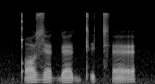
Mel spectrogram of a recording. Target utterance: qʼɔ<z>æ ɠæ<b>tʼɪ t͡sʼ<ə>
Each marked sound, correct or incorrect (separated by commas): correct, incorrect, incorrect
